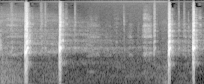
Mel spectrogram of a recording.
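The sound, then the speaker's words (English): A turkey box call cutting out four sharp, loud, raspy clucks in two quick pairs, mimicking an excited hen, with no talking. “That's an excited hen.”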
